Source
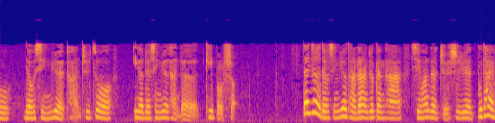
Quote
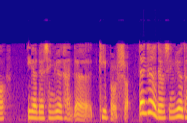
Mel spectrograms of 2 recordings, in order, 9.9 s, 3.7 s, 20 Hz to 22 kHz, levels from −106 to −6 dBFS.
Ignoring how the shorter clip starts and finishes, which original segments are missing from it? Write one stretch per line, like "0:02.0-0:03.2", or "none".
0:04.8-0:06.0

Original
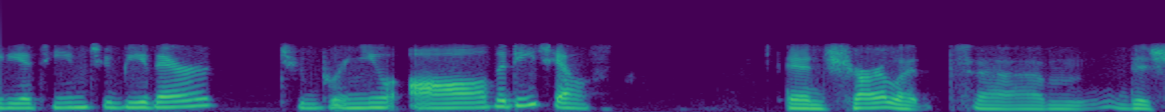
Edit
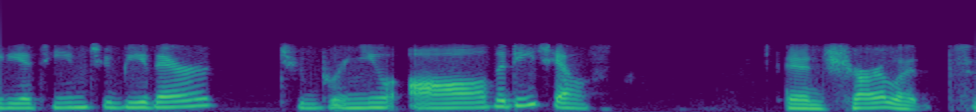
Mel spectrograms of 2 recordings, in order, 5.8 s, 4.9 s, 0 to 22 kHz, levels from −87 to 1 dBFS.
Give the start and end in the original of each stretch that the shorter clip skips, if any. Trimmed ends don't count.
none

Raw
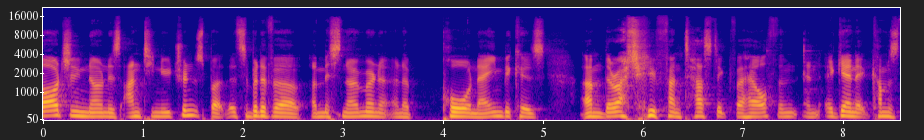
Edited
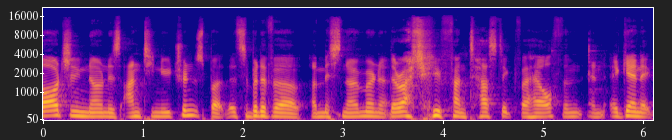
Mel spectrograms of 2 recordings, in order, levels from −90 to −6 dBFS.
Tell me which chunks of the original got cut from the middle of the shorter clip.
0:03.5-0:05.6

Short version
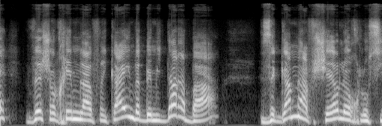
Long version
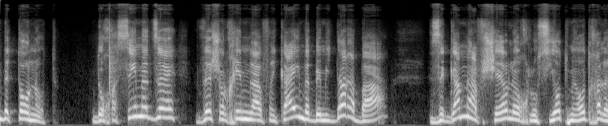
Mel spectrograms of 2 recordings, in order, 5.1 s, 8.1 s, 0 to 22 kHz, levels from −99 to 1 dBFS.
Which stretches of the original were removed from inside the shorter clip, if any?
none

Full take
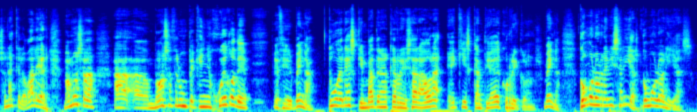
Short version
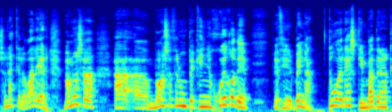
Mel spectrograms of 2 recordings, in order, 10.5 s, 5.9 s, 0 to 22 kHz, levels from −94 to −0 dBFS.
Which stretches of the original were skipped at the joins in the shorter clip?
none

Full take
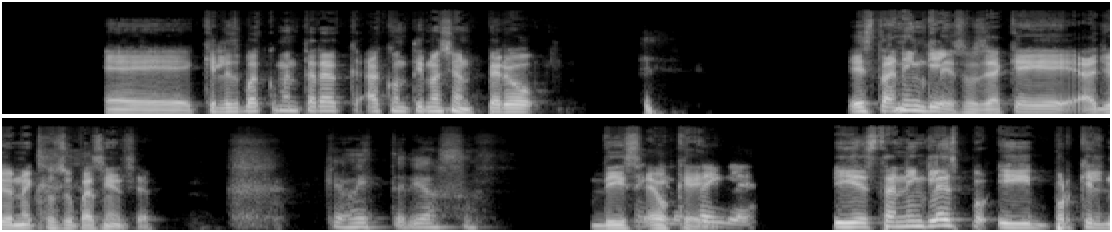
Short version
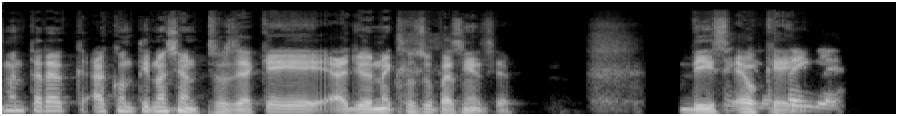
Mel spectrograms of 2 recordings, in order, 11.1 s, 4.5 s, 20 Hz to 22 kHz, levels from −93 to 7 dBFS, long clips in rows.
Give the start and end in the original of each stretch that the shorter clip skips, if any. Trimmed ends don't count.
0:02.4-0:04.8
0:07.0-0:08.3

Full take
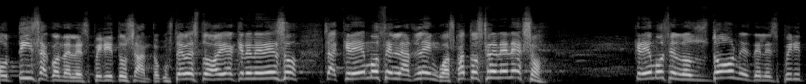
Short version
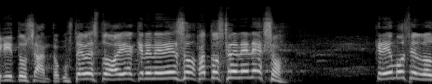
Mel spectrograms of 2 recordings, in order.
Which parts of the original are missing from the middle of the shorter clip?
0:03.0-0:04.6

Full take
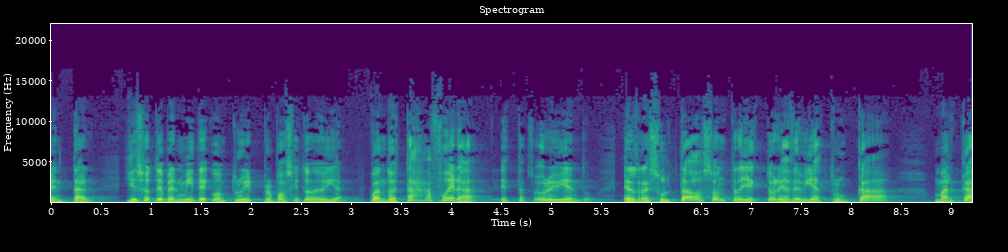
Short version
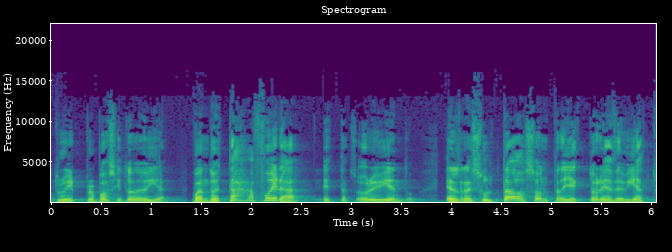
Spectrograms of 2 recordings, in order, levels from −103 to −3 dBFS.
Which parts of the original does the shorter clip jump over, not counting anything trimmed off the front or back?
none

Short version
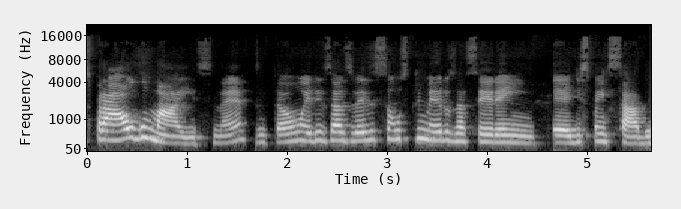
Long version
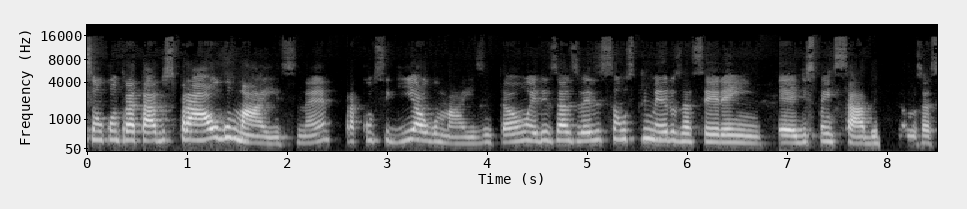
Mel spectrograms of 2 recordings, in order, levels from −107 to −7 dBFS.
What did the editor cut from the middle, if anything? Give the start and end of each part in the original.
0:02.5-0:03.9

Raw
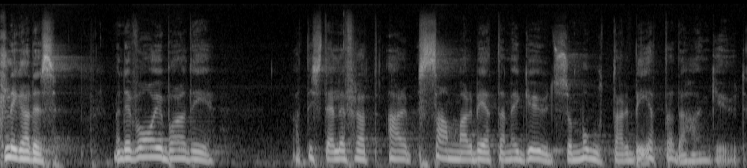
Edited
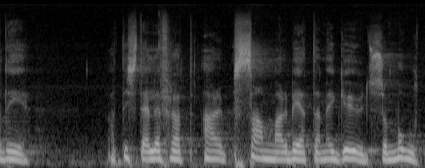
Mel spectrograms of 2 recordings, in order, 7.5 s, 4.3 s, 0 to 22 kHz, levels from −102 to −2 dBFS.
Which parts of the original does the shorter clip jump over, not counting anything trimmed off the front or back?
none

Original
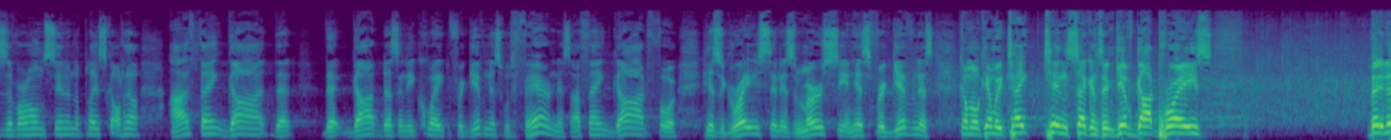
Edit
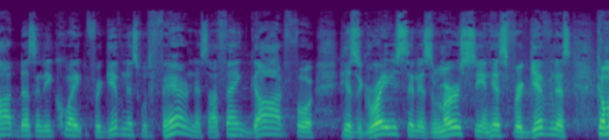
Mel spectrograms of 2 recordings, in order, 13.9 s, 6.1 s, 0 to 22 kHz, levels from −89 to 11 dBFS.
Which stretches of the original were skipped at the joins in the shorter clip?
none

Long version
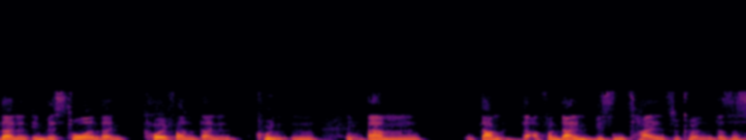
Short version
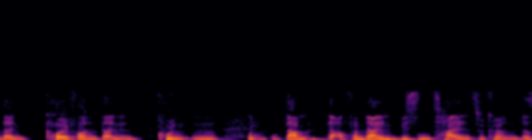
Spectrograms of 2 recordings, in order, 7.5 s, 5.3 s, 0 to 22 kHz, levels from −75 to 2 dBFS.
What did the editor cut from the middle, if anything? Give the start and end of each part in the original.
0:03.7-0:04.6

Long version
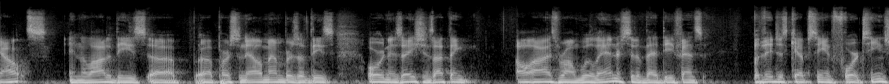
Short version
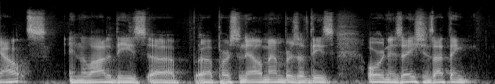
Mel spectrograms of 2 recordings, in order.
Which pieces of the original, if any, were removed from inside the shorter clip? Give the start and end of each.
none

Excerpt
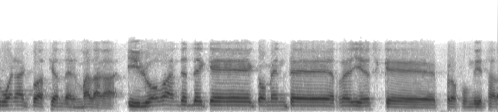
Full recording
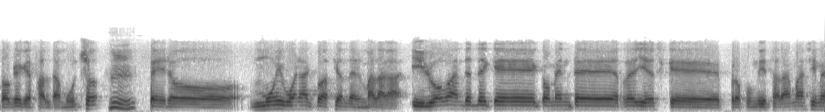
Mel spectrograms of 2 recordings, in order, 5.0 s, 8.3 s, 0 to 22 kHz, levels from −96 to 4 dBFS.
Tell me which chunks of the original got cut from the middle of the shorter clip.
none

